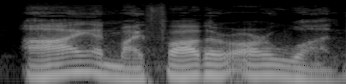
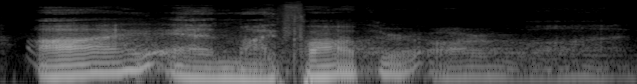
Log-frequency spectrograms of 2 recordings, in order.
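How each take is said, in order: First: Said in the usual way. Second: Very slow, drawn-out affirmation; slow, hushed, reverent recitation. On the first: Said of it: "Everybody say that with me". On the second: Shown as a demonstration. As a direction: let each word sink in slowly. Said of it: "Let's say that".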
